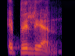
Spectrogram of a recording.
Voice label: "epyllion", Indian

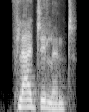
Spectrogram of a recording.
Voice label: "flagellant", Indian

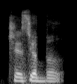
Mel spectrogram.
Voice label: "chasuble", Indian

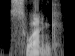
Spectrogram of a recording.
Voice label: "swank", British

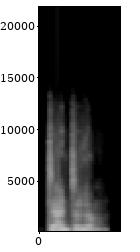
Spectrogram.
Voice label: "tantalum", Indian

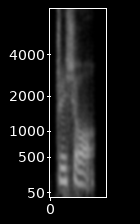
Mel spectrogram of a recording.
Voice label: "trishaw", Indian

